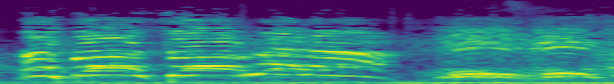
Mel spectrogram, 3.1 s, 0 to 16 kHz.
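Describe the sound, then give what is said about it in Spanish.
Protesters in Galicia, Spain, chant 'lumes nunca más, incendios nunca más' in unison against the Xunta's handling of wildfires: loud rising and falling shouted phrases with a steady rhythm, voices massed together over a rumble of background noise. “26 localidades se han llenado al grito de lumes nunca más, incendios nunca más.”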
